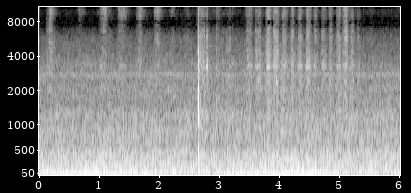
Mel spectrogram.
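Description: Wooden pencil scratching across drawing paper in short sketching strokes, with a quick run of rapid strokes in the second half. A single sharp click stands out a little before the middle, over a low steady hum.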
